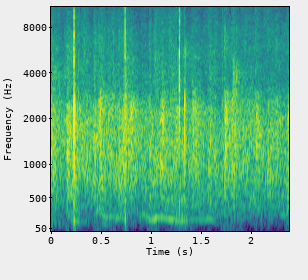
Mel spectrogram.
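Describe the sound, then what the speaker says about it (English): An audience at a memorial lecture applauds a speaker, a steady patter of many clapping hands with a few sharper claps standing out, moderately loud throughout the short burst. "Can we all give Neale another round of applause?"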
